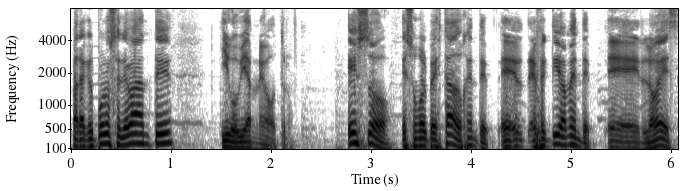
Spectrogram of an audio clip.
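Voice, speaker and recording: A man with a Rioplatense accent, animated and fairly quick, fairly high in pitch with very wide swings, music playing behind him. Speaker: podcast co-host. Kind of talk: casual chat. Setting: studio.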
